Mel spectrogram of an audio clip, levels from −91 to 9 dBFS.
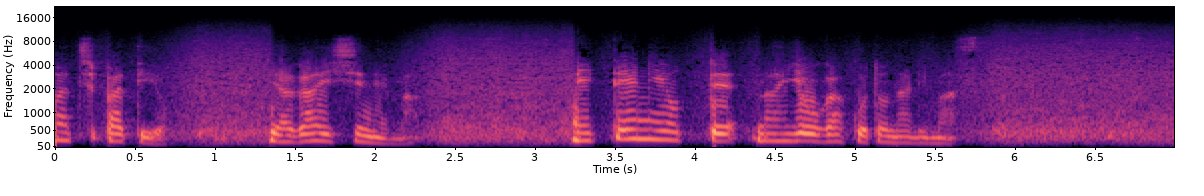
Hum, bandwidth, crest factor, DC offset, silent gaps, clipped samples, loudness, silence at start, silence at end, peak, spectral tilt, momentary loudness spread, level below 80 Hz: none; 12.5 kHz; 22 dB; under 0.1%; none; under 0.1%; -21 LUFS; 0 s; 0 s; 0 dBFS; -5 dB/octave; 15 LU; -72 dBFS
